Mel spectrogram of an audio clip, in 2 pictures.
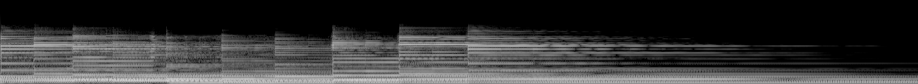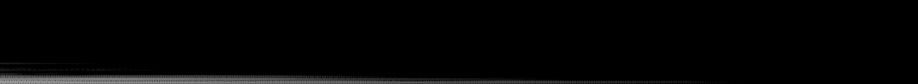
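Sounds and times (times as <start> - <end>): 
Telecaster arpeggiated chord with blendable delay: 0.0 - 12.6.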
